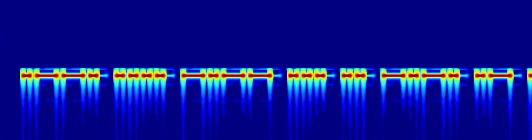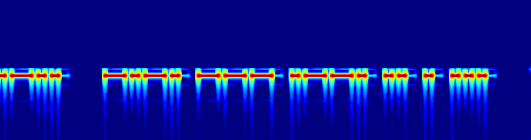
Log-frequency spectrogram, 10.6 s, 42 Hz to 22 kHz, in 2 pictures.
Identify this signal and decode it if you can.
Morse code, heard as a keyed tone, about 18 wpm, 750 Hz. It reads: PHYSICAL COPIES
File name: Morse / 18WPM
